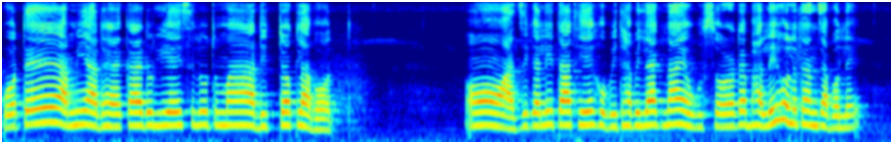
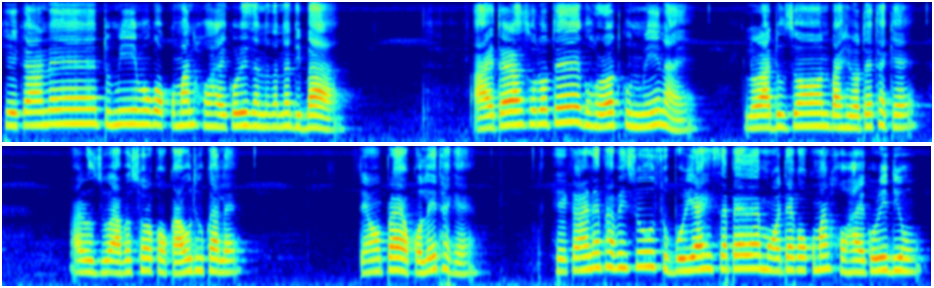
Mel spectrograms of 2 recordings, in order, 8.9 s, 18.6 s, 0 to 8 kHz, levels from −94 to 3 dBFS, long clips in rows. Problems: background sounds at intervals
